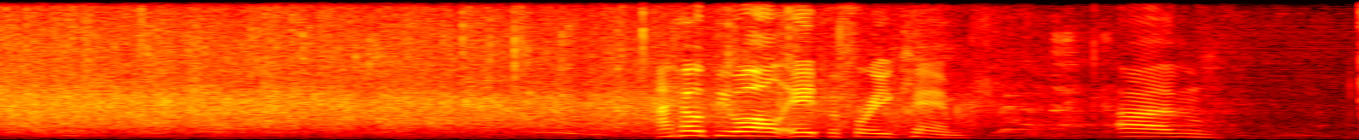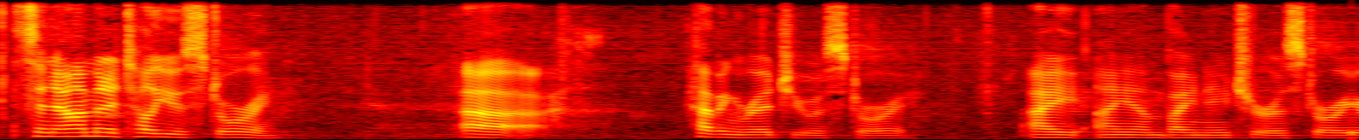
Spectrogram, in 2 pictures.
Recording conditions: live audience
